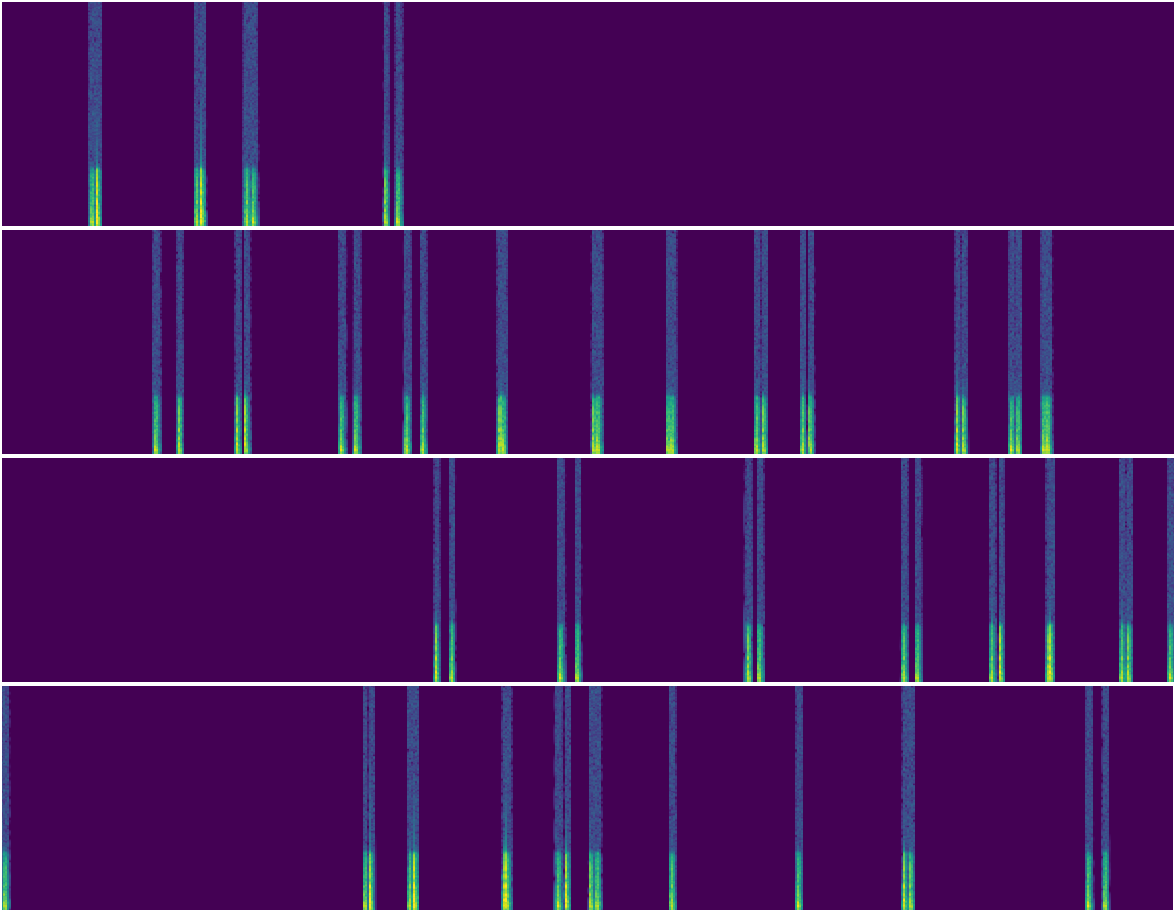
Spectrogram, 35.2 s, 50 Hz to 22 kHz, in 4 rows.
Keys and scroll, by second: 22.4 super+z.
